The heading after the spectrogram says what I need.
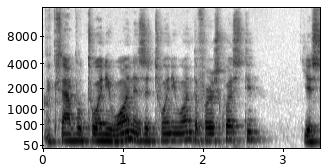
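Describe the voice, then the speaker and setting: A man's voice: medium pitch, steady tone, moderate pace, warm tone, slight background noise. A young man streaming himself studying, thinking aloud and mumbling to himself as he works. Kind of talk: muttering while studying on stream.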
